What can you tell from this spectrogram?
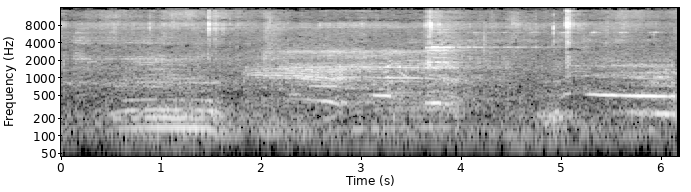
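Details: Two-year-old Buri and Jafarabadi cross buffalo bull at the Sunday buffalo market in Erragadda gives a low, deep, harmonic moo lasting about a second. Market voices, clicks and thin tonal background music run through the scene.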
